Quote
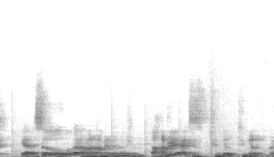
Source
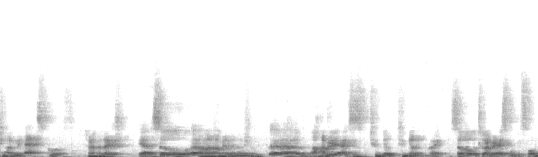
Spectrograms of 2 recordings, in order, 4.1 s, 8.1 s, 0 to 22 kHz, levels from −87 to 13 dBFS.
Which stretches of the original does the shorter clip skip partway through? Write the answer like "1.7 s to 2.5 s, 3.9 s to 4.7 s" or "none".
4.0 s to 4.6 s

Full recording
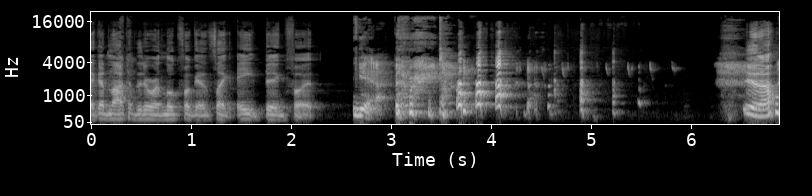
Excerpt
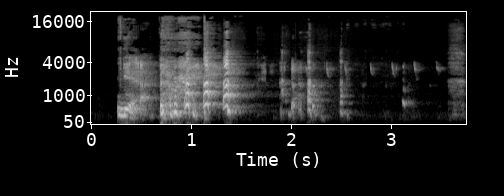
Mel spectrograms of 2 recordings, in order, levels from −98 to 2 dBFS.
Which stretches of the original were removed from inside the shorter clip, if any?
3.3 s to 3.6 s

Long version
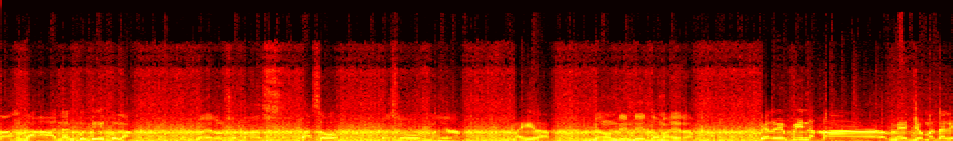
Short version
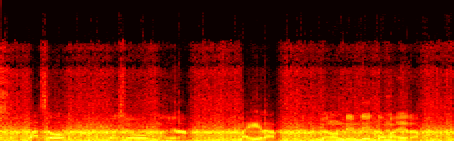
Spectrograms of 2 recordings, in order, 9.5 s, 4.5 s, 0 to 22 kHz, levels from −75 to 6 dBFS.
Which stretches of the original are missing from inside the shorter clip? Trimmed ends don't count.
none

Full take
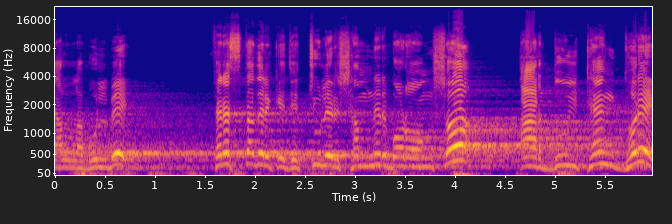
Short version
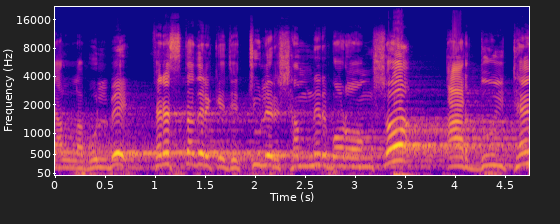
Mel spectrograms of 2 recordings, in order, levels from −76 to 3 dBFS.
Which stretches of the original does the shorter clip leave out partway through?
0.9 s to 1.5 s, 4.5 s to 4.6 s

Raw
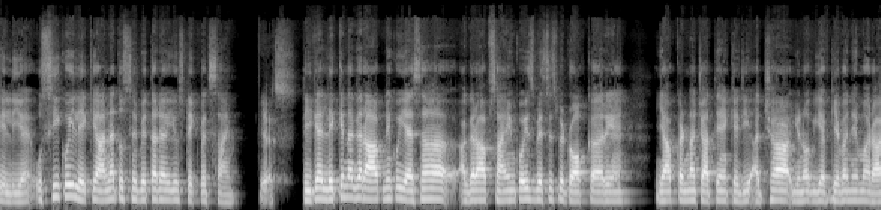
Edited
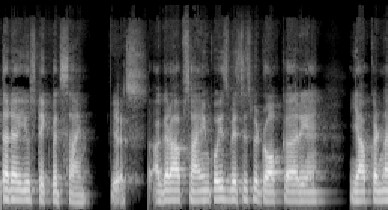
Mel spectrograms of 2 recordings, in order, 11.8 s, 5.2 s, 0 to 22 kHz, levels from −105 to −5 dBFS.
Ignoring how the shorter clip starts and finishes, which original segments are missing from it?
3.9 s to 6.0 s

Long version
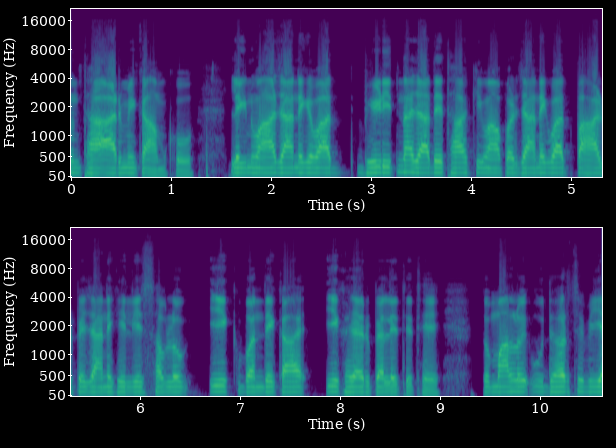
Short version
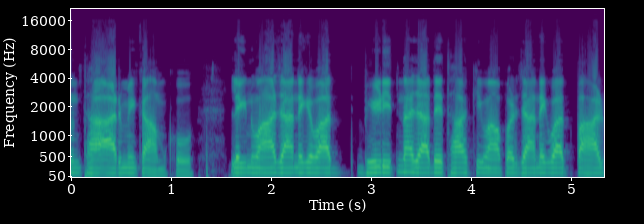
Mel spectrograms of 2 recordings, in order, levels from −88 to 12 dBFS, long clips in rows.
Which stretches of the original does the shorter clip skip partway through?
none

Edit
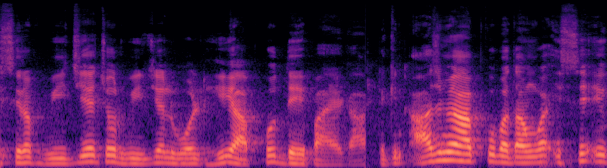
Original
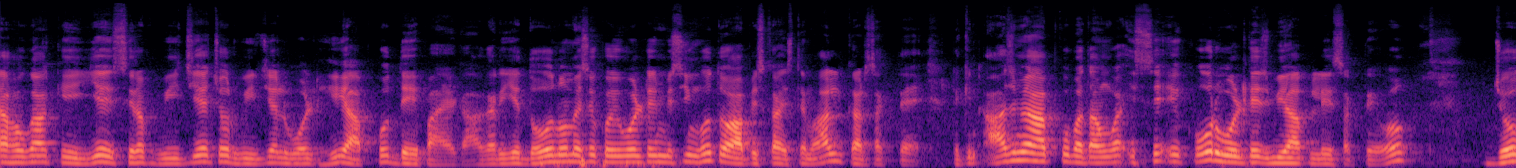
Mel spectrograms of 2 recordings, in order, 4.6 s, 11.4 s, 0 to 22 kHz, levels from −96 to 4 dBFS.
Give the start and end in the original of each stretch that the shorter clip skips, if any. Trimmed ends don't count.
3.5 s to 7.0 s

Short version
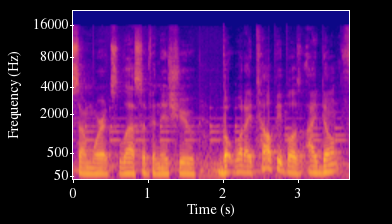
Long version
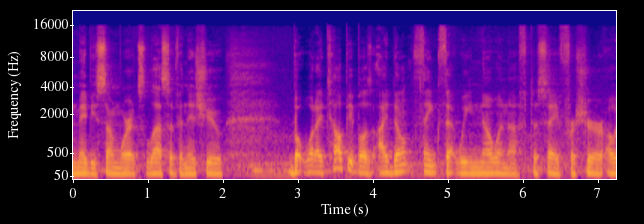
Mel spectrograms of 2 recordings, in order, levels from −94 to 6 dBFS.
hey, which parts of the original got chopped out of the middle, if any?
2.2 s to 2.7 s

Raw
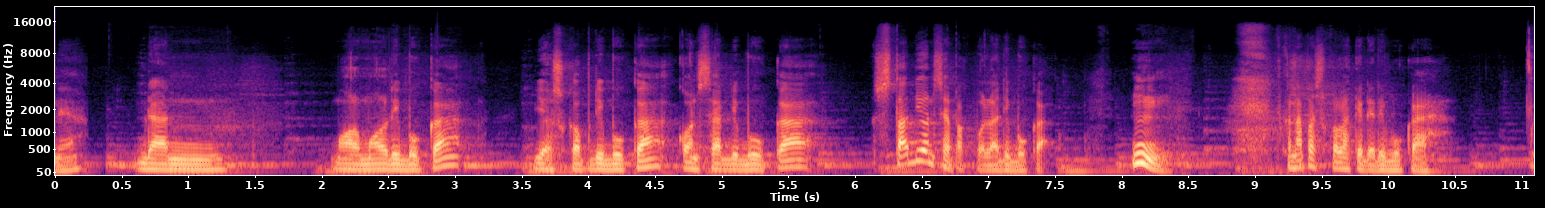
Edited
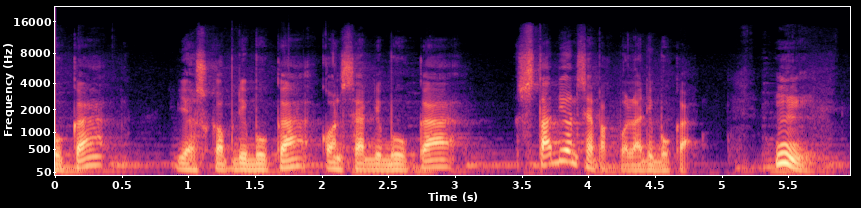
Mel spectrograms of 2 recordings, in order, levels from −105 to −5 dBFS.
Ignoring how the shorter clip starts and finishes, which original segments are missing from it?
none

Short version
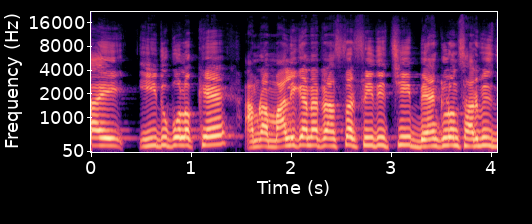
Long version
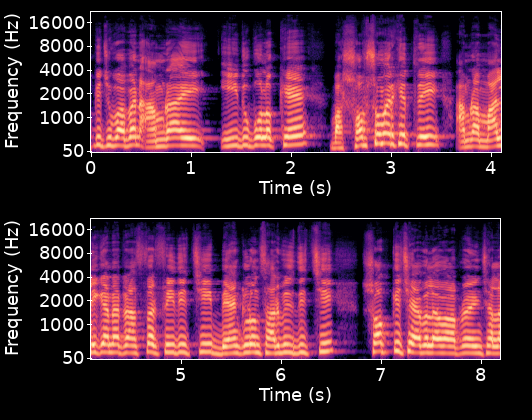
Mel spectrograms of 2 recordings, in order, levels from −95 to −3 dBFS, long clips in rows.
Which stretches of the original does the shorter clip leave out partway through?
2.3 s to 3.6 s

